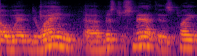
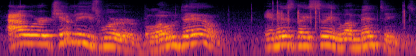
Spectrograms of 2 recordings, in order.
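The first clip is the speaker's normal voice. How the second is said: slow, louder and higher Shakespeare recital; dramatic reading; 5 semitones higher, 7 dB louder, slower than usual. Acted. Teacher performs Lennox's speech for the class with dramatic weight. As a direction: declaim it like a stage actor.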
